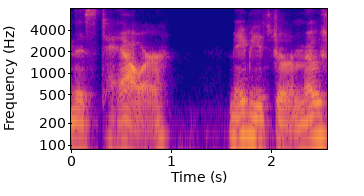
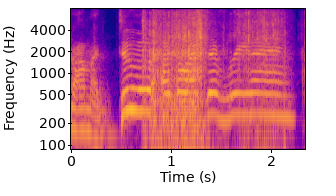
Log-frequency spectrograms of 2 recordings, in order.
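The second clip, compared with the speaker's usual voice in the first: fast, much higher and louder; loud, high, fast, gleeful; excited self-quote; 12 semitones higher, 8 dB louder than usual. Retold or imitated. Quoting herself, exuberant.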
